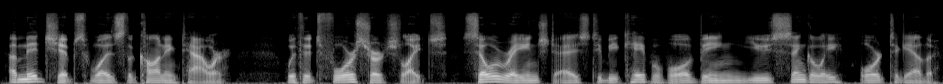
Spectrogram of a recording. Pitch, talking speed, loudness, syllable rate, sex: 90 Hz, 135 wpm, -21 LUFS, 3.9 syllables/s, male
